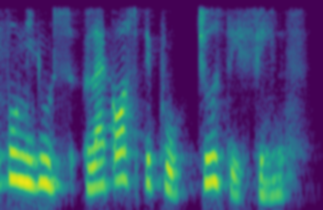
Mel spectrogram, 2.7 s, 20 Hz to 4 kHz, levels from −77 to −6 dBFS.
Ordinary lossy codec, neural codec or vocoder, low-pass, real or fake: none; codec, 16 kHz, about 1 kbps, DyCAST, with the encoder's durations; 3.6 kHz; fake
